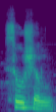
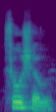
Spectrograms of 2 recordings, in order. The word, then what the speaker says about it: social: تاني هنطق الكلمة تاني special. بعد كده كلمة اجتماعي social، social.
